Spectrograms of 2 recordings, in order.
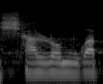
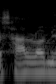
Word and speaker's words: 샬롬: 오늘 이제 마지막 시간에 우리 마음을 다 담아서 하나님께서 영육간의 샬롬과 평안과 행복이 가득히 뜨는 분이 되도록 샬롬 샬롬 시작. 샬롬. 샬롬. 발음을 잘하셔야 됩니다. 살롬이 아니고.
